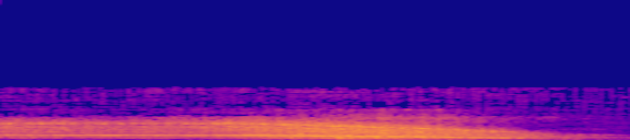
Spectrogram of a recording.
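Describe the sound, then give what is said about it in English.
An elevator grinding to a stop and getting stuck as its power cuts off: a loud mechanical whirr with a whining tone that swells, then slides down in pitch and fades as it stalls. “Well, is this my floor already? No. No, it's not. Then why are we stopping? Elevator's stuck.”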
